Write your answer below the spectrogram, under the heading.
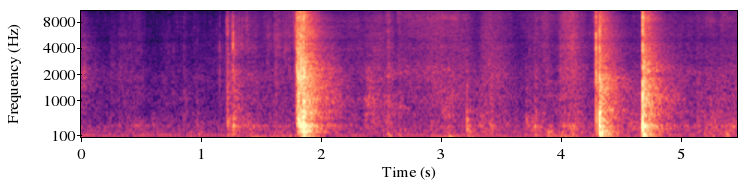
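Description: Cardboard box being pulled open by hand: three sharp cracks as the flaps give way, the loudest about two seconds in and two more close together near the end, with softer scraping and rustling of the cardboard between.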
